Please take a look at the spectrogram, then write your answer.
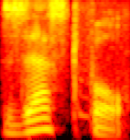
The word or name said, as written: zestful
